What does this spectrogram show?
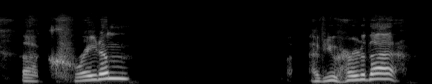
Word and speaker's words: kratom: they're serving I and I might butcher this pronunciation uh katum have you heard of that no is it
